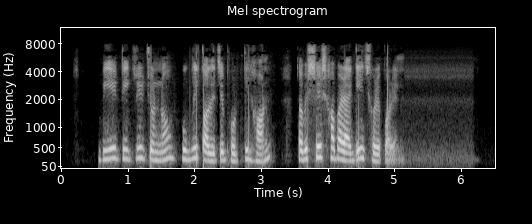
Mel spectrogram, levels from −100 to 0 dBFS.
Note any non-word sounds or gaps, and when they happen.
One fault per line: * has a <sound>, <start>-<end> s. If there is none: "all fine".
all fine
